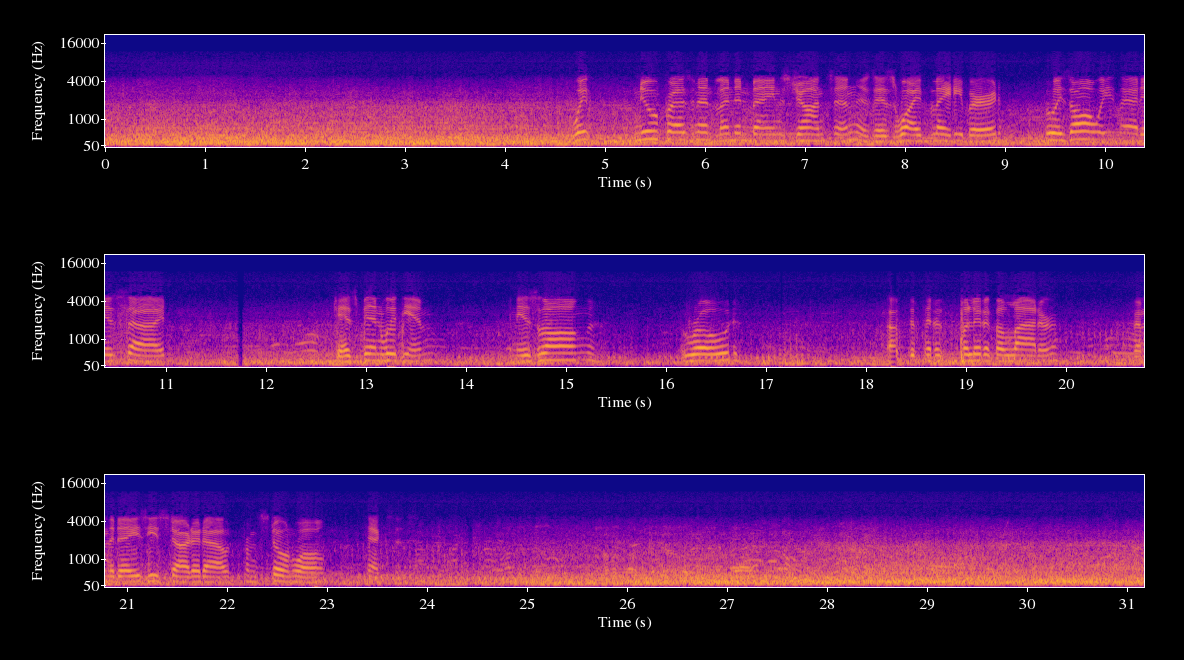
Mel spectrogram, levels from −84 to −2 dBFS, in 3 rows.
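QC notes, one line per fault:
11.71–11.78 s, burst of packet loss. A run of packets was lost or arrived too late to play, leaving a hole of about 47 ms. The receiver stretched the last sound across roughly 47 ms and faded it down. So the audio holds briefly, then sags. When it resumes, about 40 ms of the real material is gone. That is why the next sound jumps in slightly ahead of where it should.
13.22–13.25 s, 17.14–17.17 s, 18.25–18.32 s and 22.86–22.89 s, short concealed packet loss. Each time, a small piece never reached the decoder in time. The receiver extended the preceding sound for 12 to 42 ms, then blended back into real audio. Each event is a brief smear or wobble. Between 20 and 40 ms of the original is missing each time. The one at 18.25 s is the longest. All of it sits on a call path whose top end stops near 12 kHz.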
